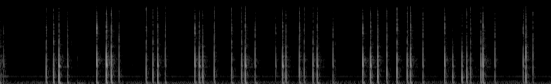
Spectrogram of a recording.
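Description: Long nails tap and scratch near the edge of a flat, empty capiz shell tray. Dozens of quick, crisp clicks come in irregular bursts, each with a bright, thin tone around 900 Hz that dies away almost instantly, over a quiet background.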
